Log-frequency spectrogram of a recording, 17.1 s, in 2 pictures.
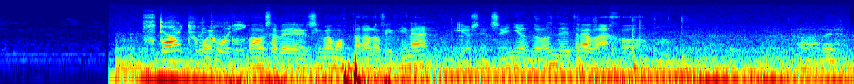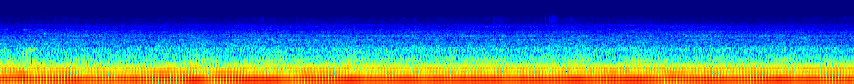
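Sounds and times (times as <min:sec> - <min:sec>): cars passing: 0:01.1 - 0:13.6
car engine idling: 0:01.1 - 0:17.0.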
